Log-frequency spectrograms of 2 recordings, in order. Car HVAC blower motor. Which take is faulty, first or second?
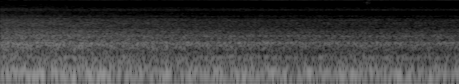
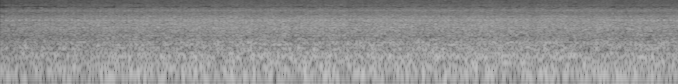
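second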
